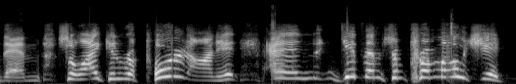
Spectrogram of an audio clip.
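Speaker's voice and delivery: high-pitched, worked-up venting; angry rant. Real, not acted. Podcast host complaining about the Yuga Labs site, angry rant. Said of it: "we're really not this angry".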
